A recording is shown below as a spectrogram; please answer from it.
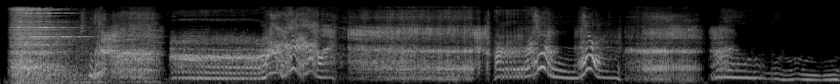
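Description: A small Pomeranian-type dog growling and barking in a long run of drawn-out, wavering calls with short breaks, several sweeping sharply up in pitch.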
